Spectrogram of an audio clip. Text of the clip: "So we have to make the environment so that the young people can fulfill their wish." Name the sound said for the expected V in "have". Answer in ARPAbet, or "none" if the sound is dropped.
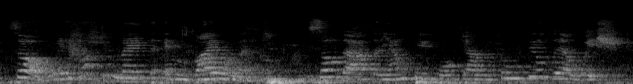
F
